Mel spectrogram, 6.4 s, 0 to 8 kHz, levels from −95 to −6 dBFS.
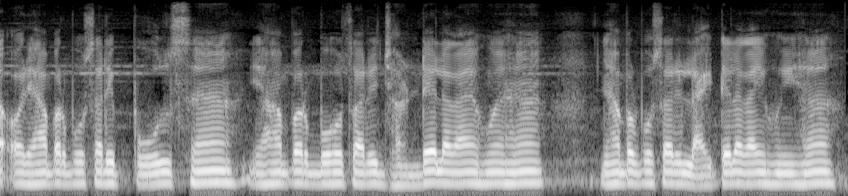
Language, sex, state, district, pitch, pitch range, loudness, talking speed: Hindi, male, Jharkhand, Palamu, 130 Hz, 125-130 Hz, -16 LUFS, 215 wpm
